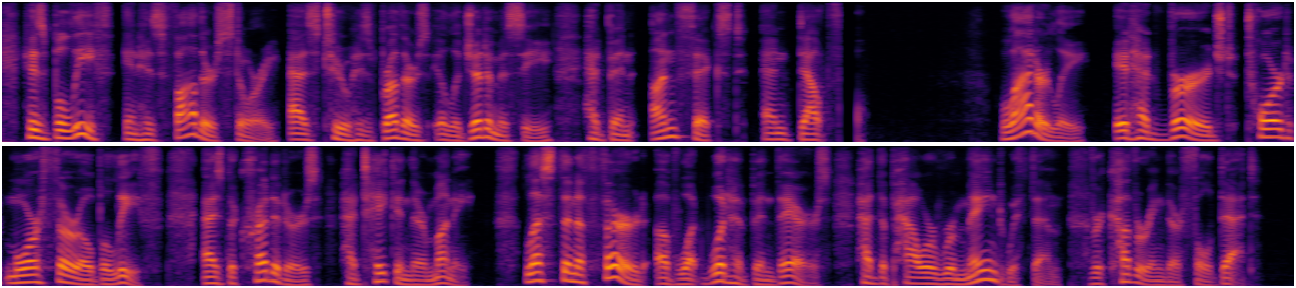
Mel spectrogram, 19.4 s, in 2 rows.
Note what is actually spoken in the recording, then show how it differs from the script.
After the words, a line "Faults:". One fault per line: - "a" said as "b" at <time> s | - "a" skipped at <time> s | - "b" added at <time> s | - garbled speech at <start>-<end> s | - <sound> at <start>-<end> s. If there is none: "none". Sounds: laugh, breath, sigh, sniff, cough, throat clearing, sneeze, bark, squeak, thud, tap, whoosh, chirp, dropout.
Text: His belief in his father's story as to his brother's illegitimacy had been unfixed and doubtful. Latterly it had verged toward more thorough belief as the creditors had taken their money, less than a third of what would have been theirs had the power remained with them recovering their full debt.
His belief in his father's story as to his brother's illegitimacy had been unfixed and doubtful. Latterly it had verged toward more thorough belief as the creditors had taken their money, less than a third of what would have been theirs had the power remained with them recovering their full debt.
Faults:
- dropout at 6.3-6.4 s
